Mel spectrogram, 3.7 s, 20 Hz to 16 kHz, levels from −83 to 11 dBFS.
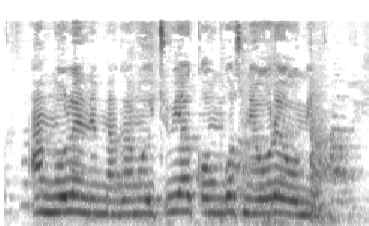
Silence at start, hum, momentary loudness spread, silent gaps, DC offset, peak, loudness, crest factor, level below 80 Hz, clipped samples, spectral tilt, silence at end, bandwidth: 0.25 s; none; 9 LU; none; under 0.1%; -2 dBFS; -21 LUFS; 18 dB; -54 dBFS; under 0.1%; -3 dB/octave; 0.15 s; 11.5 kHz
